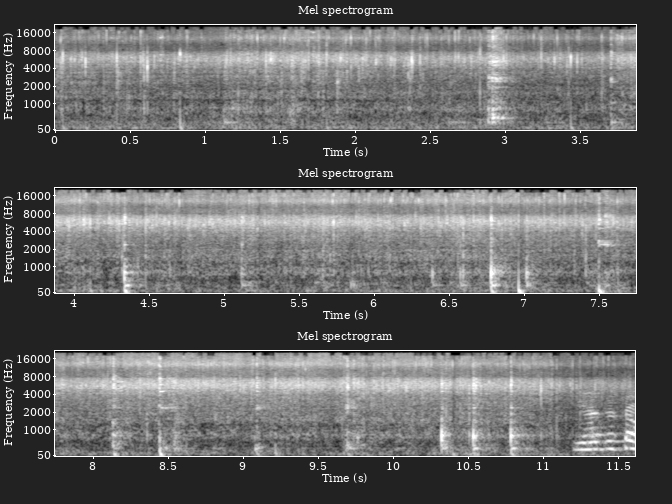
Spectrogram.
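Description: Onions fry in hot mustard oil in a pan, giving a dense continuous sizzle with scattered crackles and occasional stirring scrapes, loud and close.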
